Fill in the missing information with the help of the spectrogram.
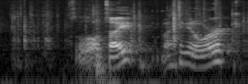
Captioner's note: metal clinking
